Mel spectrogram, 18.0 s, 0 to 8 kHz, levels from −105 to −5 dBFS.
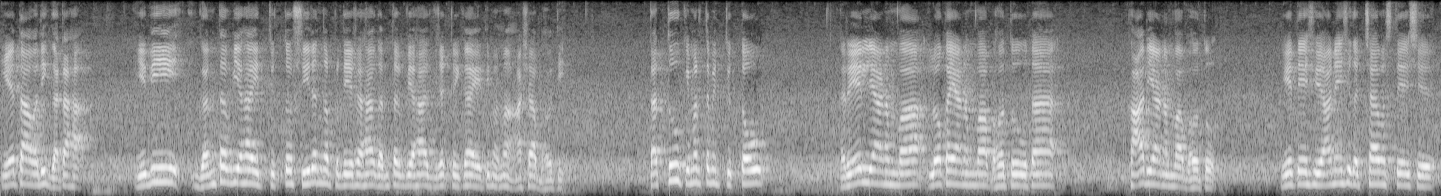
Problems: constant background noise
